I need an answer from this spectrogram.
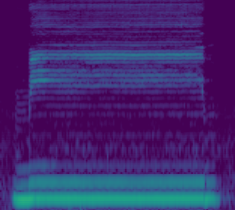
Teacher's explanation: دونوں ہونٹوں کا تری والا حصہ آپس میں ملے تو ادا ہوتا ہے میم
